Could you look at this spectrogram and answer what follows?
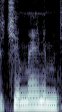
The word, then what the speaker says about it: germanium: So the germanium detector, am I saying that correctly? – Yes, a germanium detector.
